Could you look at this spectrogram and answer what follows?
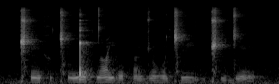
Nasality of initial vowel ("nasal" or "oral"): nasal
